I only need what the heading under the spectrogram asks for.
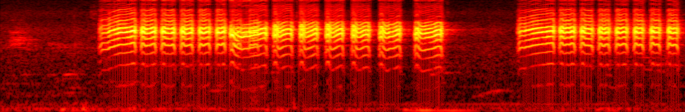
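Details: Prinia singing 'nyetater' style for luring or training birds: a long, dense rattle of fast, high, buzzy ticks lasting nearly two seconds, then a brief gap and another rapid burst.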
